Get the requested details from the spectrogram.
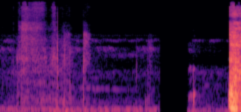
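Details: Quiet room hum and faint clatter, then one sudden loud cough burst cut off at the end; the speaker has a cold and cough that has affected her throat and voice.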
